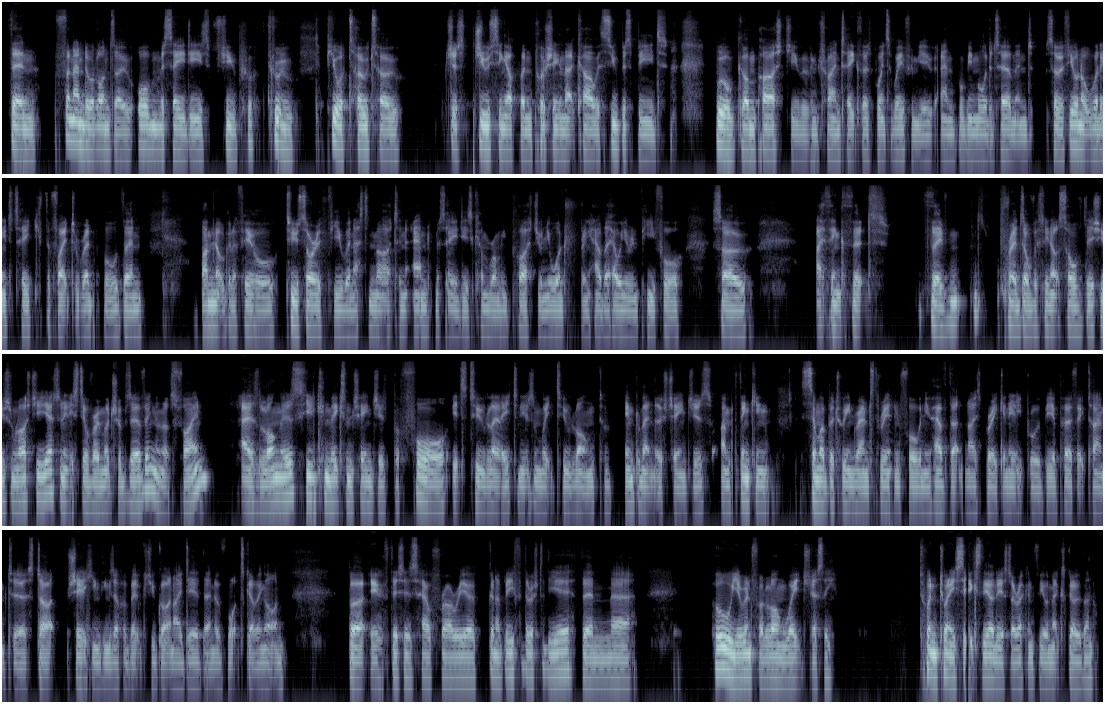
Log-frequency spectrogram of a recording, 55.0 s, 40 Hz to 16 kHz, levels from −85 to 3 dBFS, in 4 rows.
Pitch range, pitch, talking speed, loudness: 85-100 Hz, 90 Hz, 215 wpm, -28 LUFS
